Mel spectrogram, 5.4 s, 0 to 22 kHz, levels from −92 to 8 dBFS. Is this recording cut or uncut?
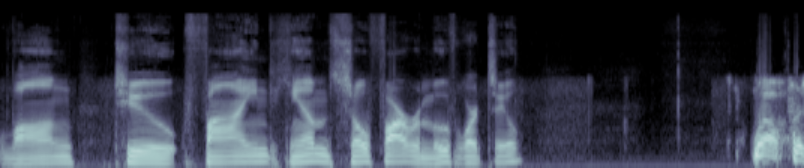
cut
